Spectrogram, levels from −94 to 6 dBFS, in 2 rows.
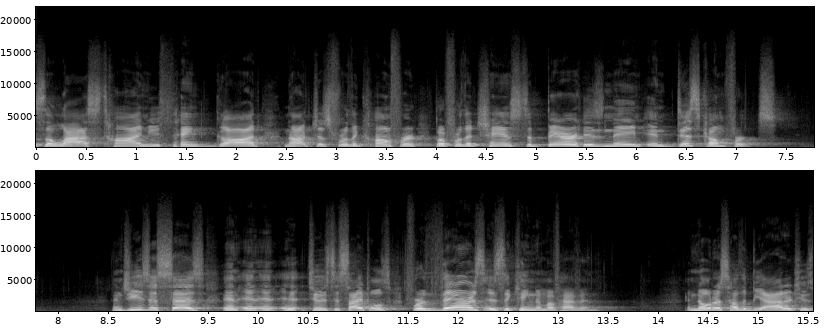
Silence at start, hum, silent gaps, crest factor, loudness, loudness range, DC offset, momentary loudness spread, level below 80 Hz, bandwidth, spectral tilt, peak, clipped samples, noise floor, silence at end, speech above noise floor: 0 s; none; none; 18 dB; -21 LUFS; 4 LU; under 0.1%; 8 LU; -70 dBFS; 12.5 kHz; -5.5 dB/octave; -4 dBFS; under 0.1%; -68 dBFS; 0 s; 47 dB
